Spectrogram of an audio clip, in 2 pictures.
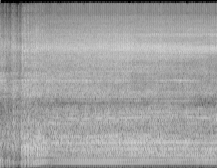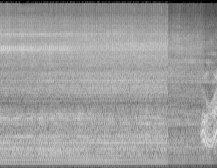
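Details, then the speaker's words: Small single-cylinder mower engine after repair, still smoking slightly: catches and settles into a fast, steady buzz with an even beat and no misses. Running healthy. "look at this beauty. Running like a champ. All right, got it fixed."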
